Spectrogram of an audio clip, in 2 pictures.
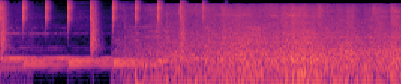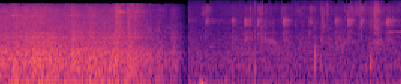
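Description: A short run of electronic chime tones gives way to the loud, steady roar of a subway train rolling along the rails, which drops off abruptly with a clunk into quieter rumbling.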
